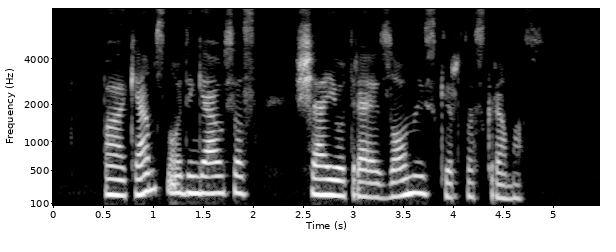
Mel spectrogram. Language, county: Lithuanian, Klaipėda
